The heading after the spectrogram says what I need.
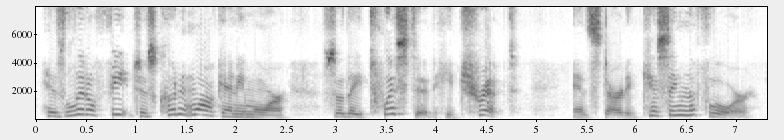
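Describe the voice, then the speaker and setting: A woman reading a rhyming children's story aloud in an expressive, deliberate, theatrical way. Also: a little high. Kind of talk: rhyming picture-book read-aloud.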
